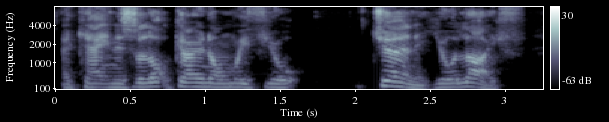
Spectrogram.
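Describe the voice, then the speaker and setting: A man giving an earnest, halting spiritual monologue to his viewers, often stopping to ask "okay?" and restarting his sentences. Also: mid-range voice, sharp tone. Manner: earnest, repetitive, frequent "okay?" check-ins. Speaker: spiritual video host.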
